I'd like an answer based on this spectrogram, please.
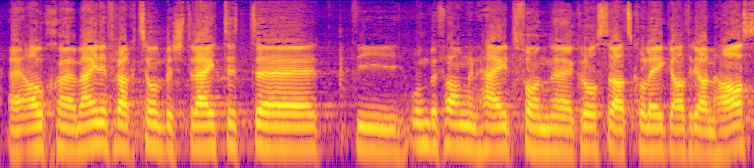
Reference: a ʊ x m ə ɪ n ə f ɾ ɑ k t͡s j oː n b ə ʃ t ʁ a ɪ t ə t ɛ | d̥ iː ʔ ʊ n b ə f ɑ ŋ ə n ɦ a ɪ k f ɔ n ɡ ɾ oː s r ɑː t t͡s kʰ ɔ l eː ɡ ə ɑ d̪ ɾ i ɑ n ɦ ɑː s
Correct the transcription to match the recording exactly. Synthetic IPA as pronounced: a ʊ x m a ɪ n ə f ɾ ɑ k t͡s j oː n b ə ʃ t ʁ a ɪ t ə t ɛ | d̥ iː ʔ ʊ n b ə f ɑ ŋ ə n ɦ a ɪ t f ɔ n ɡ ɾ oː s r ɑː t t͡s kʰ ɔ l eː ɡ ə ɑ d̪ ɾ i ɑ n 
